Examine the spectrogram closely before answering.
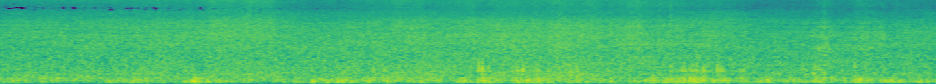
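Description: Ocean surf breaking and washing over shoreline rocks, a steady hiss of moving water, with gusts of wind buffeting the microphone.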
